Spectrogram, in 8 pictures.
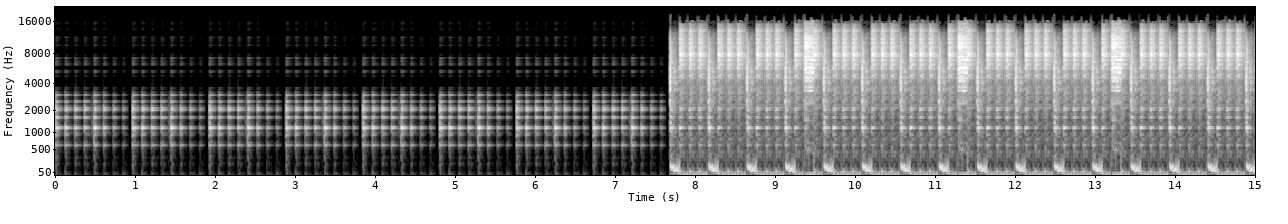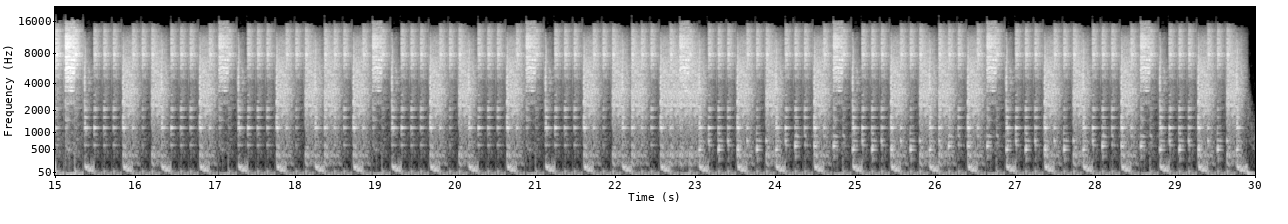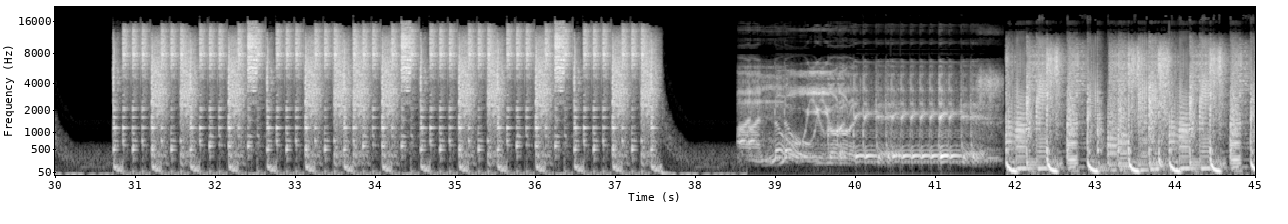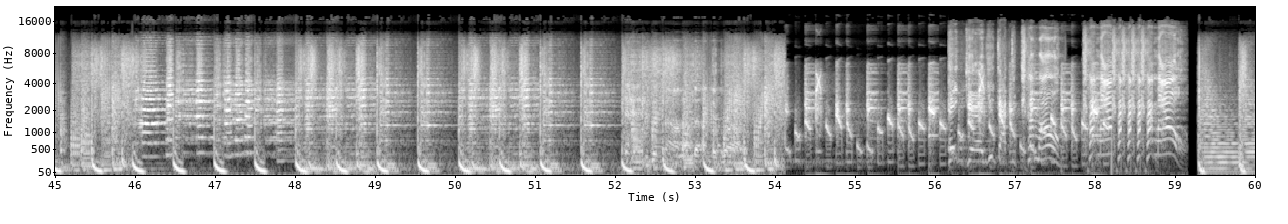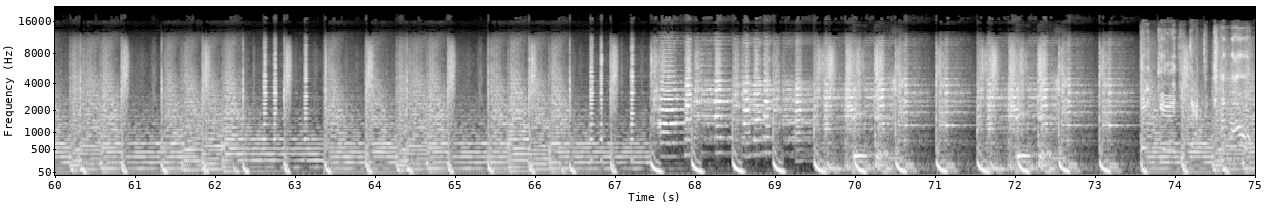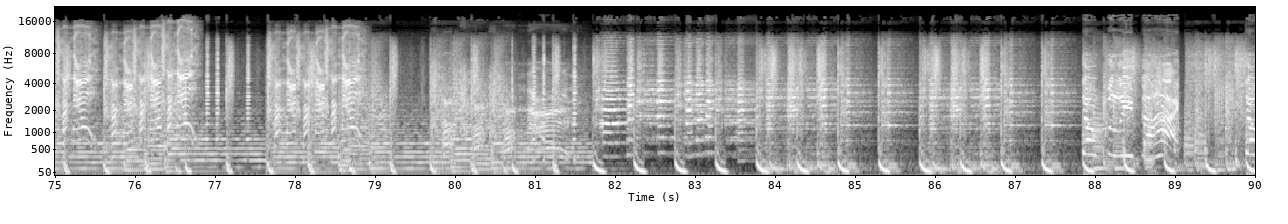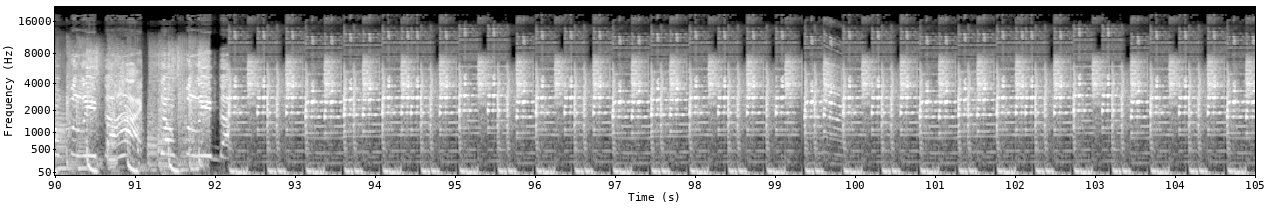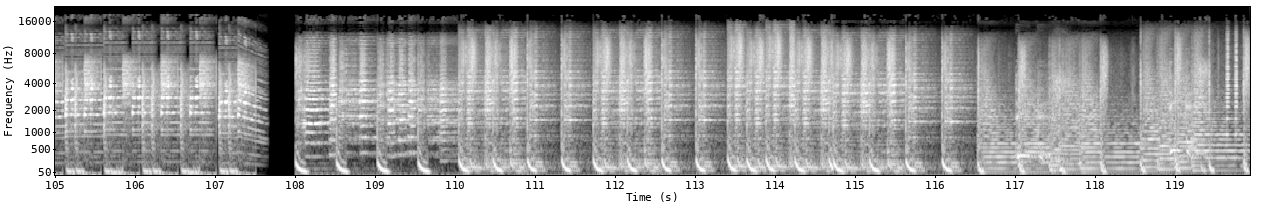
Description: ST-61:PitBassDrm
ST-60:hardsnare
